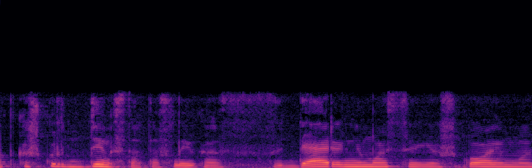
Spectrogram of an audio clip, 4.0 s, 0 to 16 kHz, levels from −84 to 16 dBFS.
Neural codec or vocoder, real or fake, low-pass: codec, 16 kHz, 8 kbps, FunCodec, trained on LibriTTS, 25 frames a second; fake; 7.2 kHz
